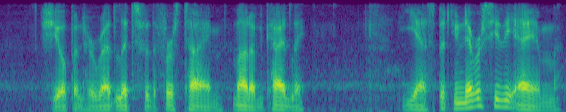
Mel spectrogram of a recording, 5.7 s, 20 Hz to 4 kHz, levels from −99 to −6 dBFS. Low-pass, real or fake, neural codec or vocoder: 3.6 kHz; fake; codec, 24 kHz, 0.9 kbps, WavTokenizer, medium speech release version 1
